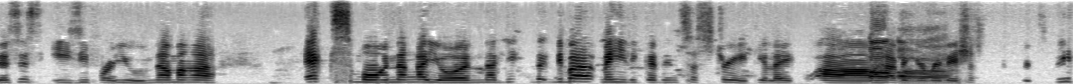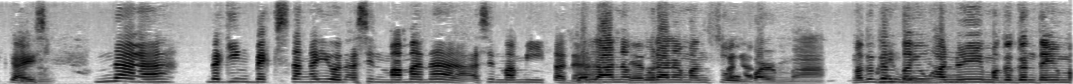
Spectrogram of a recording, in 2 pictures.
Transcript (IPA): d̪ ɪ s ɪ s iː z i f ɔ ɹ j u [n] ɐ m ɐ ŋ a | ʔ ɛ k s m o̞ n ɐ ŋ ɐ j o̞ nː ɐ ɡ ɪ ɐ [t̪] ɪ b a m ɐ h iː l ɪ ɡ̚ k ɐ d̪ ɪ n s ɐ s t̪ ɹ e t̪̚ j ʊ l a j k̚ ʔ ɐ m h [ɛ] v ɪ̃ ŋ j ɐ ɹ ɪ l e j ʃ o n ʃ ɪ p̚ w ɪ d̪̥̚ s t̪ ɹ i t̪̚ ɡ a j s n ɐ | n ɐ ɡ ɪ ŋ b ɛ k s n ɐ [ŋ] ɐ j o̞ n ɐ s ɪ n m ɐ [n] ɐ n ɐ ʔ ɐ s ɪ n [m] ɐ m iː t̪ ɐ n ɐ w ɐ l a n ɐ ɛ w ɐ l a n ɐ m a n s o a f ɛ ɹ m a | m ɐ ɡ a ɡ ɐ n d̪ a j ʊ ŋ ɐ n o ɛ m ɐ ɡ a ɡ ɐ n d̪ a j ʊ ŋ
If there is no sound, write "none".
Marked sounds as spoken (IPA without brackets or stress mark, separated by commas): n, d̪, a, ŋ, m, m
